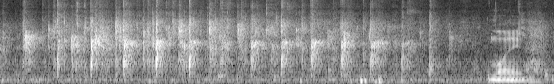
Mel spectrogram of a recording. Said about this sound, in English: Please give us a round of applause for Mr.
